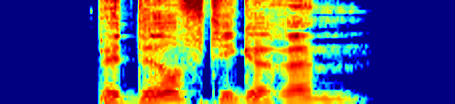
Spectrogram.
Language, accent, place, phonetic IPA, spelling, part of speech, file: German, Germany, Berlin, [bəˈdʏʁftɪɡəʁəm], bedürftigerem, adjective, De-bedürftigerem.ogg
- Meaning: strong dative masculine/neuter singular comparative degree of bedürftig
